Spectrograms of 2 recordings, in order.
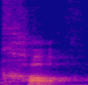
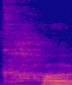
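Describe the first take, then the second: First: The vowel is said with its short sound. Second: The vowel is said with its long sound. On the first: The speaker calls it wrong. "It doesn't say co" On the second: The speaker calls it right. "It says co"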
